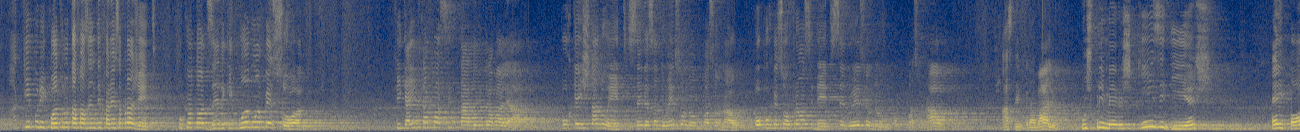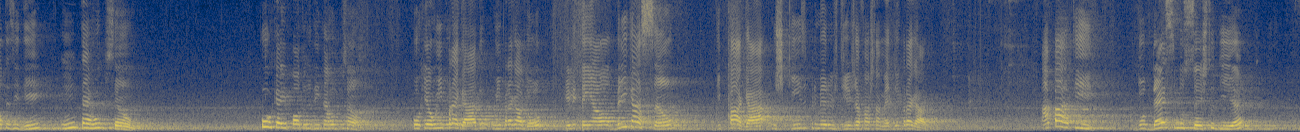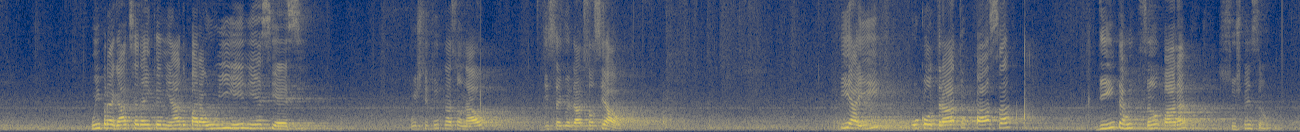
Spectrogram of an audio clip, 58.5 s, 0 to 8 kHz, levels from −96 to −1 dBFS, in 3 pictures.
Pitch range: 210-255 Hz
